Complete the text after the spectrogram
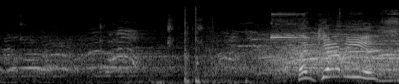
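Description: A volleyball is struck hard with a sharp slap.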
